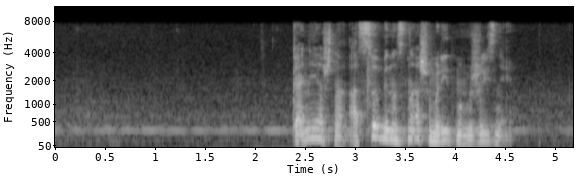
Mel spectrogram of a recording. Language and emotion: Russian, positive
